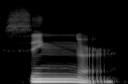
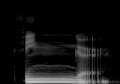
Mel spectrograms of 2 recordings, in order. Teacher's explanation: in singer, the NG in the middle is actually a single sound that can't be split like the N sound and the G sound in finger. For all those listeners out there into linguistics, that single sound has a name, and it's called angma or ang.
